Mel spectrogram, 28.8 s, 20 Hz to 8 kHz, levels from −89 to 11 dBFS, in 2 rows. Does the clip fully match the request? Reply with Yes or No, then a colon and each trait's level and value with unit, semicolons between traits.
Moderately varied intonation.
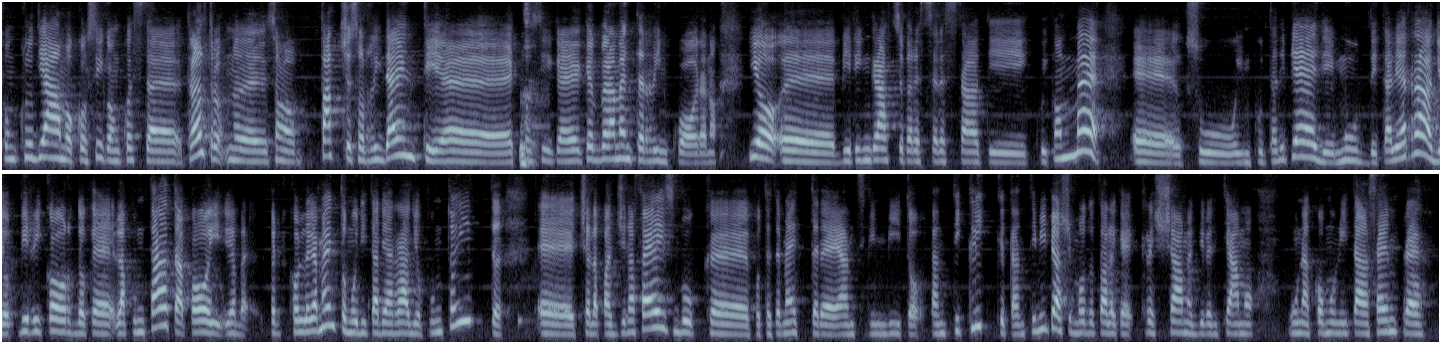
Yes: average, 3.4 semitones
